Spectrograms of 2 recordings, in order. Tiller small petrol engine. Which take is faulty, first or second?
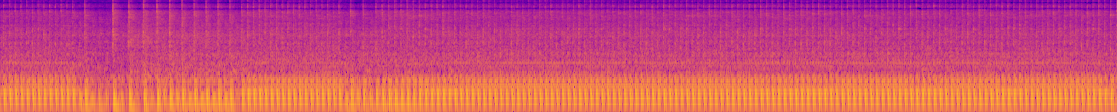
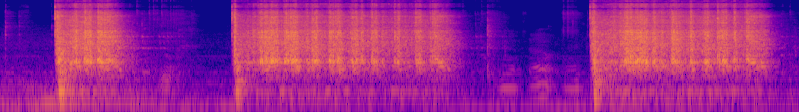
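second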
